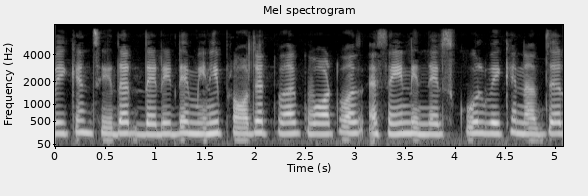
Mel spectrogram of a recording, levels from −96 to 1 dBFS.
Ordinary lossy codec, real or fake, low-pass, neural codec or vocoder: MP3, 48 kbps; real; 7.2 kHz; none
